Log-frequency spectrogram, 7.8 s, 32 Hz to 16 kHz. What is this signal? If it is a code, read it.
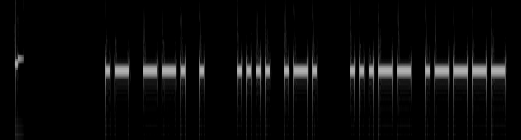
Morse code, heard as a keyed tone, about 17 wpm, 700 Hz. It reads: AGE HR 31
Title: Practice QSO - Exchange 3 - More Info - 17wpm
